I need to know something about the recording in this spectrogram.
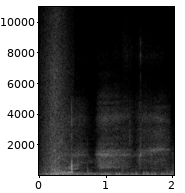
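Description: A person breathing hard close to the microphone: a loud breath out at the start, then quieter breathing.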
